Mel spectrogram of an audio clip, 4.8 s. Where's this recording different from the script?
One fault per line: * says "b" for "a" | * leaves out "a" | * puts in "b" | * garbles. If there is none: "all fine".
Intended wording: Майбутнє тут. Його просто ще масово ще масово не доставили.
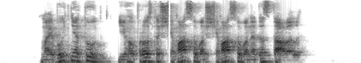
all fine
